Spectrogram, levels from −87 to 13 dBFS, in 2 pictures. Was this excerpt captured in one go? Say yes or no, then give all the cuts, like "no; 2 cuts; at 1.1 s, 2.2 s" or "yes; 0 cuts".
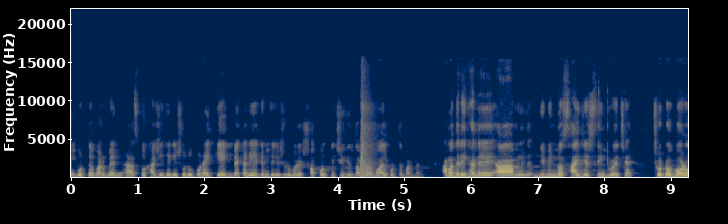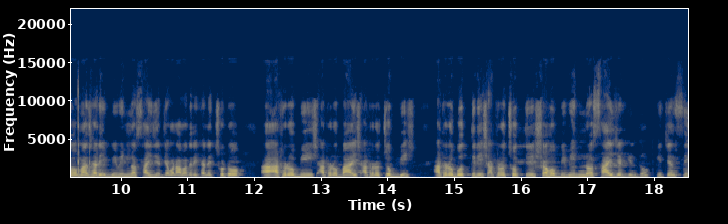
no; 1 cut; at 5.4 s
